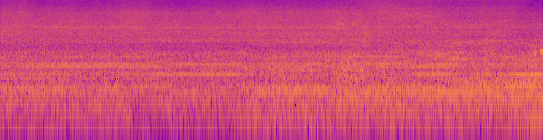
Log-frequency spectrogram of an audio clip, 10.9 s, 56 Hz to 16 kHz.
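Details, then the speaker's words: Hoover PowerMax II U5246-940 upright vacuum (2002), direct-air, 12 amp motor with 20-blade fan, after motor work, running on the hose with tools: steady, even high-pitched whoosh with constant airflow hiss, no rattles or surging. Normal running. "Don't expect miracle suction power from this, but because it's direct air, they're known to produce more airflow than suction. But it's actually very good for what it is, especially with that 12 amp motor and the 20 blade fan."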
